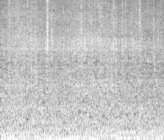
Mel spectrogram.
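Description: Steady in-cabin noise of a car driving slowly on a wet road: a low rumble of engine and tyres with a faint even hiss over it.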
